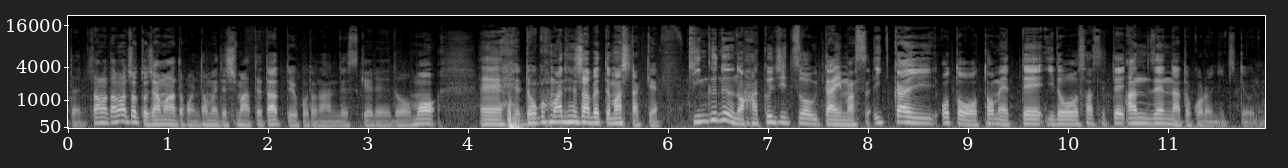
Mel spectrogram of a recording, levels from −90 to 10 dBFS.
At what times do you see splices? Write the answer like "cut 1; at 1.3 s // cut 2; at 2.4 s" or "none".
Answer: cut 1; at 8.0 s // cut 2; at 10.6 s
